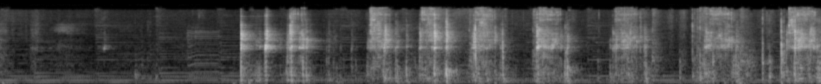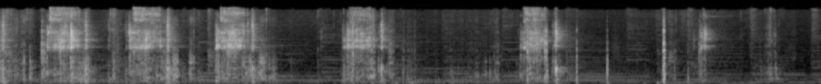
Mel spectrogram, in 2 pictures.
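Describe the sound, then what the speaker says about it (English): A new check valve being threaded and tightened into the tank of a Porter Cable air compressor, heard as bursts of rapid ratcheting clicks from a wrench with short pauses between them, close and clear, with no talking. "all I need to do is thread it into the tank and tighten it up"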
